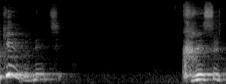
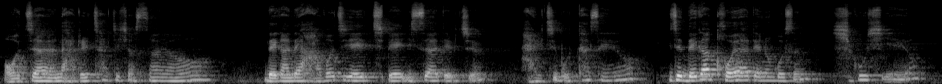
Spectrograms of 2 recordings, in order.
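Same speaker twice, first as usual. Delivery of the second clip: low, soft, courteous answer; polite, respectful reply; 6 semitones lower, 6 dB quieter than usual. Acted. Young Jesus answers his upset mother, quietly polite and composed. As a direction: answer gently and respectfully in a lowered, softer voice. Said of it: "예수님은 정중하게".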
